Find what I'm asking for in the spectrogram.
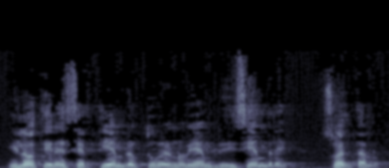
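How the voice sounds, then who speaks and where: A man's voice: high-pitched, moderate pace. A middle-aged man with a Mexican Spanish accent giving a motivational business seminar, telling stories and often checking that the audience follows him. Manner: storytelling that keeps checking in with the audience. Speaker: business leadership speaker.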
